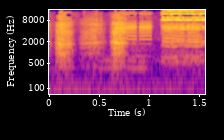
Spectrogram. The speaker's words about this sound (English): Good grief, this phone is... All right, this is far enough. I shall mute this ringing beast. I shall mute thee, thou incessant beast of burden, thou ringer of terror. With a simple yank on your cord, I shall render you speechless.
